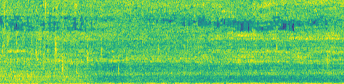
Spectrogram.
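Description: A steady hiss of water sprays onto a hanging basket of staghorn fern packed with moss, as a continuous even spray with no talk over it.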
